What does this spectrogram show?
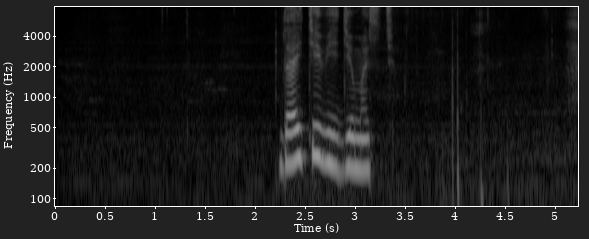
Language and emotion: Russian, neutral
